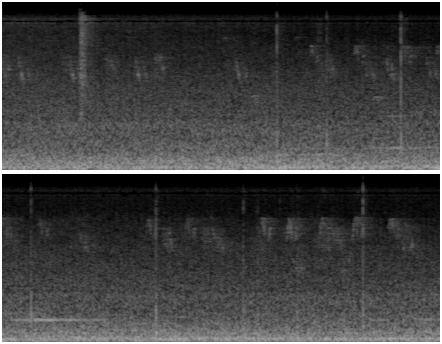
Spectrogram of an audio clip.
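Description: Small birds chirping in quick clusters of short high chirps over a steady low background rumble, with a few faint sharp ticks about once a second in the second half.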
